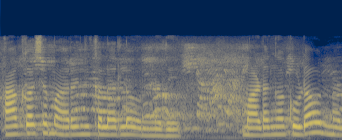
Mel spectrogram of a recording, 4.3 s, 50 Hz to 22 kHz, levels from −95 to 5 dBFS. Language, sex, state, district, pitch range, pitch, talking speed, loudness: Telugu, female, Andhra Pradesh, Annamaya, 210-230 Hz, 220 Hz, 110 wpm, -17 LUFS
